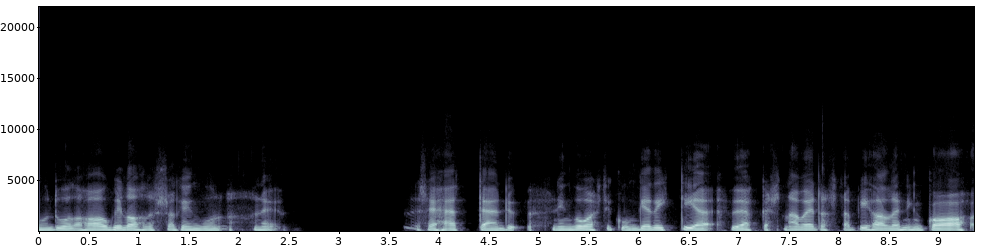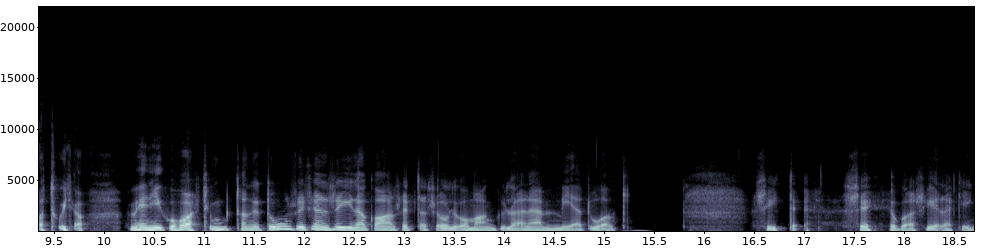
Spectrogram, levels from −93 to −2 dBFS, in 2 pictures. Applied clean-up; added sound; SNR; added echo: neural mask model Resemble Enhance denoiser.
